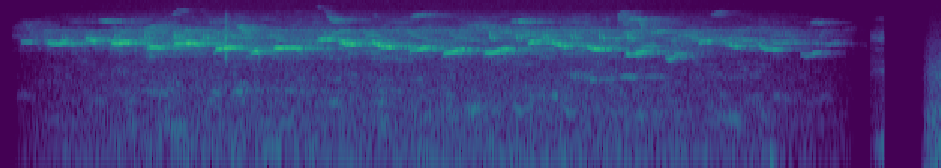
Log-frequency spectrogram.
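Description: Many small birds chirping and whistling at once, a dense chorus of short high calls that fades out near the end.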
